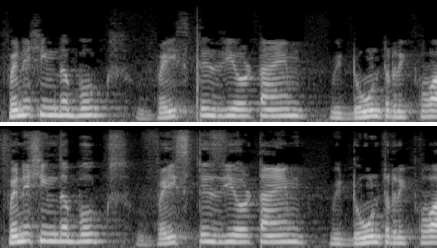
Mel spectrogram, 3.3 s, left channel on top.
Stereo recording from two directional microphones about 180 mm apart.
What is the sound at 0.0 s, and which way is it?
Speech, 50° right (ahead or behind).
